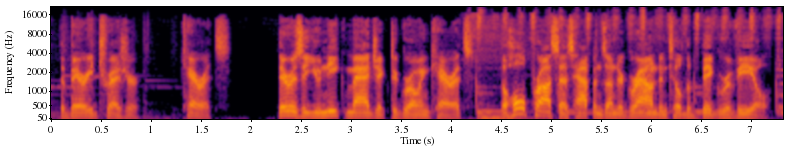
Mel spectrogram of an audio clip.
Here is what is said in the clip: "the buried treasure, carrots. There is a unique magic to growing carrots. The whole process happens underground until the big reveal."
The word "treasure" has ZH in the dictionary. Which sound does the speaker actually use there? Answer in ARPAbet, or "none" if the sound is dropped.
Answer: ZH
